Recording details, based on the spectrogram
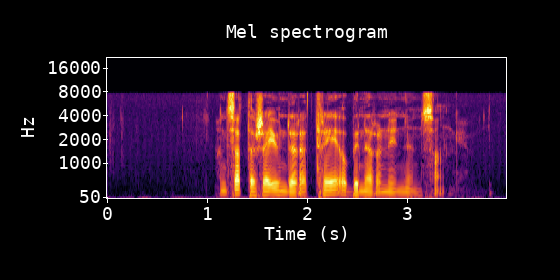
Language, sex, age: Norwegian, male, 22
